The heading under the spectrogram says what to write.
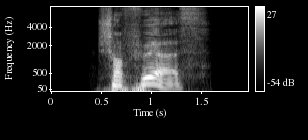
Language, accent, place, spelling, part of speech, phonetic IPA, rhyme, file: German, Germany, Berlin, Schofförs, noun, [ʃɔˈføːɐ̯s], -øːɐ̯s, De-Schofförs.ogg
- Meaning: genitive masculine singular of Schofför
